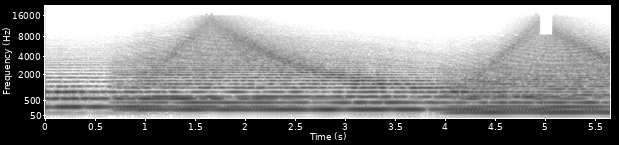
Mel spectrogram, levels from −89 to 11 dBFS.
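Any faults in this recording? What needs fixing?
Damaged data in a compressed stream: corrupted bytes made the decoder misread frames, lose sync and hunt for the next header, producing brief disruptions at 0.89–0.91 s and 4.93–4.99 s. Protecting the stream with checksums and error-resilient transport would prevent this.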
